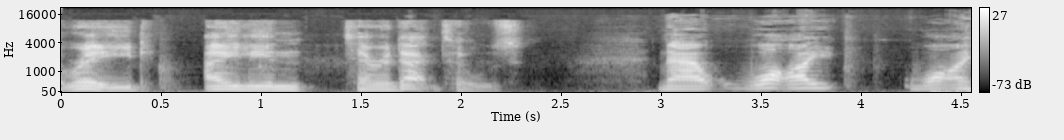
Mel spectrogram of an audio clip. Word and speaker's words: pterodactyl: but yeah because then normally there's a silent P isn't there there's an A in pterodactyl isn't there no but like a p at the beginning of a pterodactyl oh of course I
